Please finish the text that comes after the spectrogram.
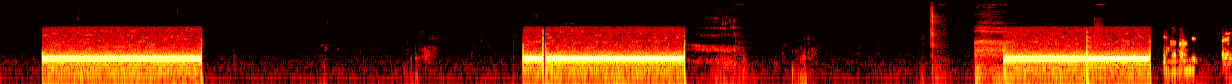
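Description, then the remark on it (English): A telephone ringback tone on a call to a taxi service in New York purrs three times, each steady two-second burst followed by a pause of about four seconds, loud, with faint rustling and breathing in the gaps. “Oh, it's fucking ringing.”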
